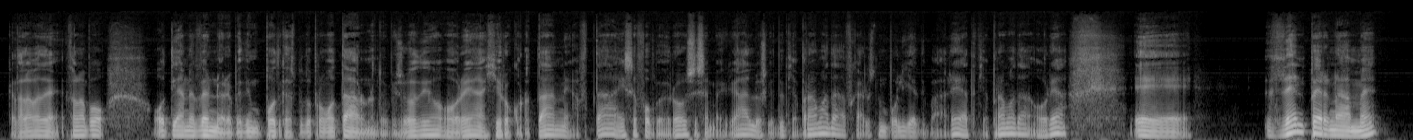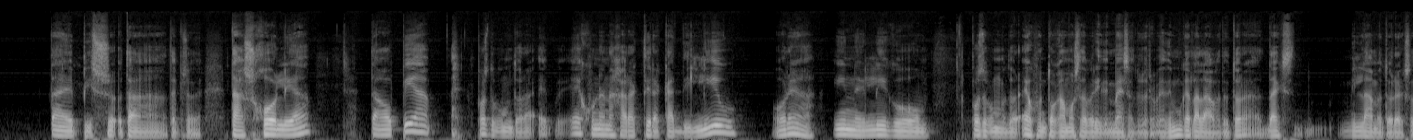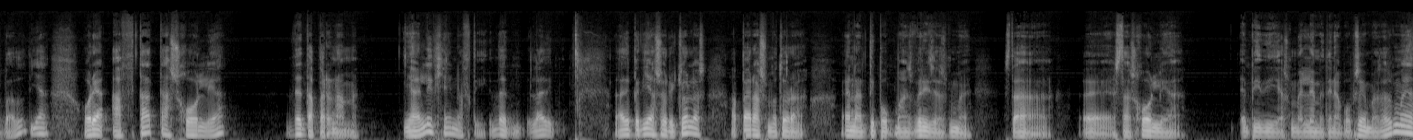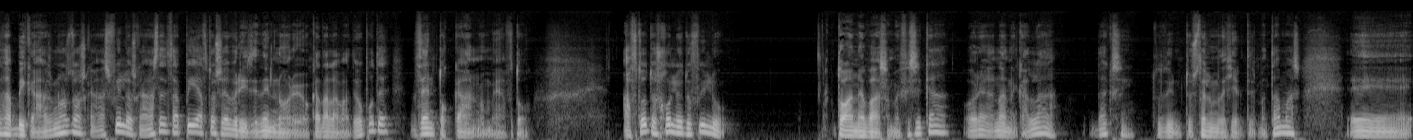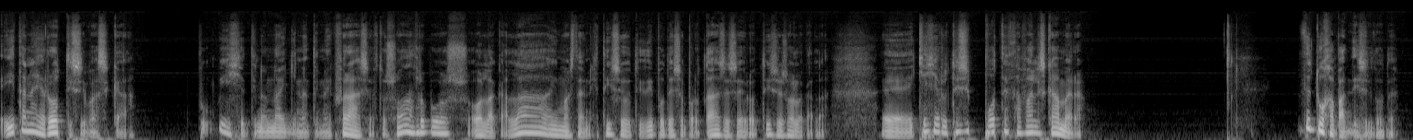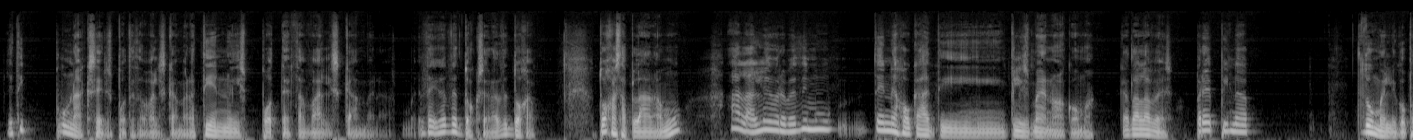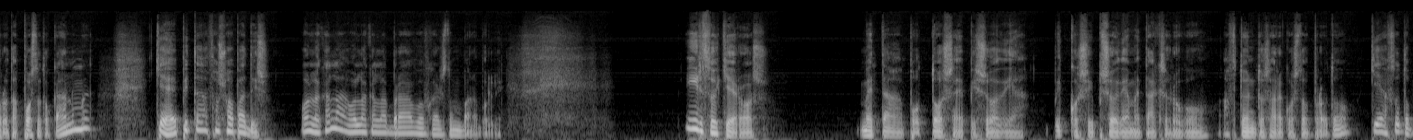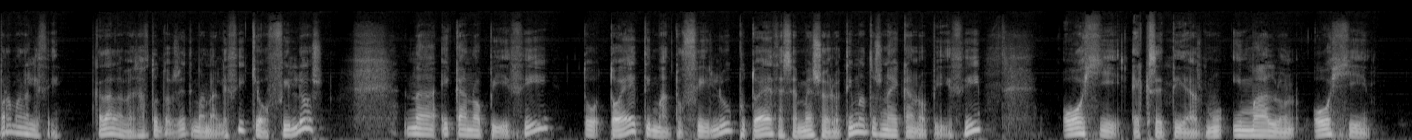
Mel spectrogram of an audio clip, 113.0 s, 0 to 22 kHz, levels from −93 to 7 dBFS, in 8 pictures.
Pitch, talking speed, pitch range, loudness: 100 Hz, 160 wpm, 85-130 Hz, -28 LUFS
